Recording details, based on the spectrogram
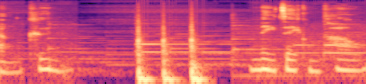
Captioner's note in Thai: เสียงเคาะประตู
